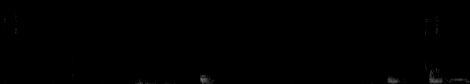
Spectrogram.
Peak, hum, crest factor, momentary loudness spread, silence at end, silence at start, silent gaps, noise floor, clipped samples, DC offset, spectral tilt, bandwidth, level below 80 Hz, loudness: -40 dBFS; none; 24 dB; 7 LU; 0 s; 0.05 s; none; -78 dBFS; under 0.1%; under 0.1%; -5 dB/octave; 11.5 kHz; -78 dBFS; -58 LUFS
